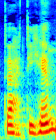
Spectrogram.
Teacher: ha is going to be from the middle of the throat. Give it a little bit of humps, a little bit of air. Tahtihim, mim has tawassut, fa ahlaknahum.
